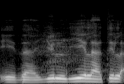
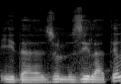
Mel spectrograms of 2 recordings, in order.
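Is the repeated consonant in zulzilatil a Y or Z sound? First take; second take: Y; Z. First: The word is said with a y sound. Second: The word is said with a z sound. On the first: The speaker calls it wrong. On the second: The speaker calls it right.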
